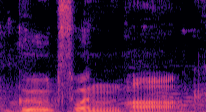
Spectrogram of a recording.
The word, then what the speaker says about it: Gucun Park: I've been pronouncing it wrong, of course. It's Gucun Park.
